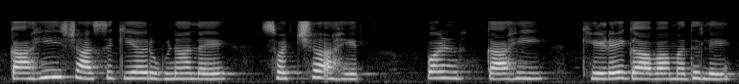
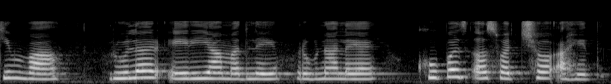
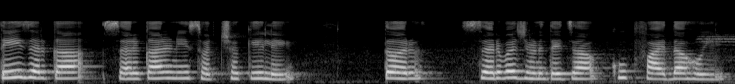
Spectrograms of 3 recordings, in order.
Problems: constant background noise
